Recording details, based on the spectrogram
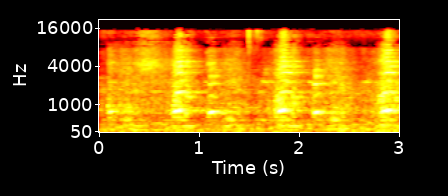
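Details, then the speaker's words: Brastemp washing machine during agitation: squawking "chicken" chirp about once a second, rising and falling with each agitator stroke; dry gears suspected, needing lubrication or replacement. "isso aí que que acontece as engrenagens dela tá seca entendeu Aí tem que lubrificar as engrenagem dela"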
